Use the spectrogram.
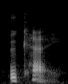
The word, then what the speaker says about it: Bucket: the relentlessly snobbish Hyacinth Bouquet, even though it was spelt as bucket, we all said bouquet, as her character pronounced it.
